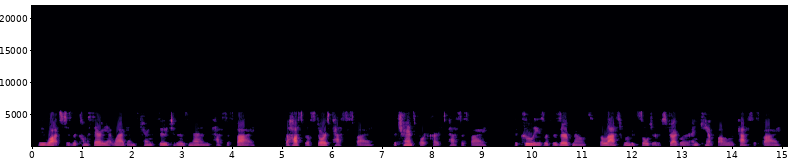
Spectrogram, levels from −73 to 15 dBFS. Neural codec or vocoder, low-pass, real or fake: none; 5.4 kHz; real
